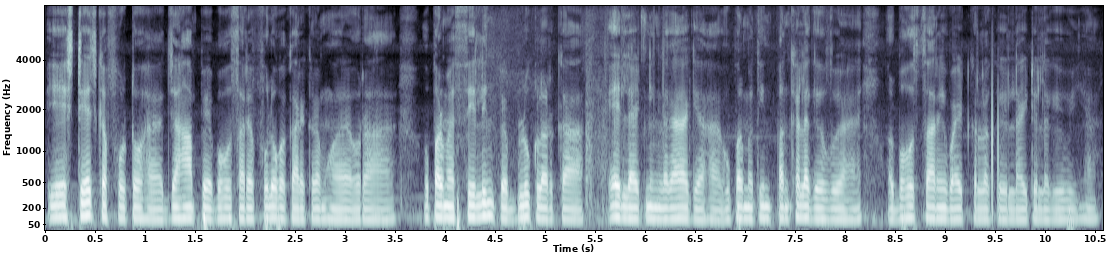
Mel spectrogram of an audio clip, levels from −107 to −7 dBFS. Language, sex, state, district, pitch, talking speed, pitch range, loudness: Hindi, male, Jharkhand, Palamu, 105 Hz, 250 wpm, 95-110 Hz, -18 LUFS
